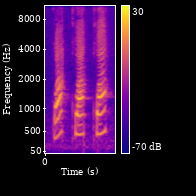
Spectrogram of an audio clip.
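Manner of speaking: playful high quacking like a duck; duck quacks. Pretend. Mom quacking at her baby to show the duck, playful duck sounds.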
